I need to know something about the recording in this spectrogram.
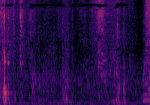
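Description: Snow shovel working snow: a sharp scrape at the very start, then a few faint scuffs and scrapes.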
